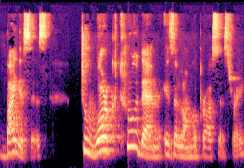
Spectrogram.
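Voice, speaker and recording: A woman with a dark, mellow tone and vocal fry speaks at a moderate pace. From India. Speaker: leadership coach and author. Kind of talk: interview conversation. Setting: podcast interview.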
